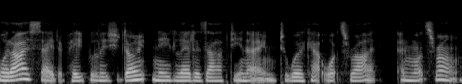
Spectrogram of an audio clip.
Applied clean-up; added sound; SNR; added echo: none; none; none; none.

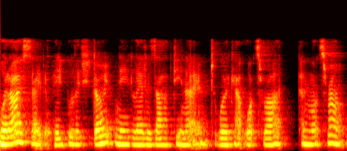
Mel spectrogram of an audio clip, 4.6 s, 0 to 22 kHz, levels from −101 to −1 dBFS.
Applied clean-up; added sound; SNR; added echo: neural mask model DeepFilterNet 3.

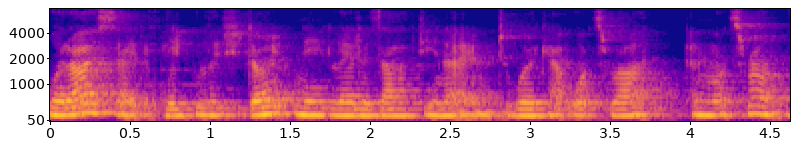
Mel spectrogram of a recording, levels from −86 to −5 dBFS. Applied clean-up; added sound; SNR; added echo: neural separator model SepFormer DNS4.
